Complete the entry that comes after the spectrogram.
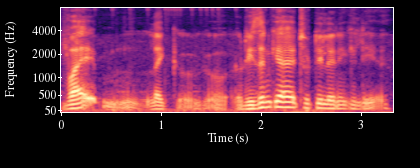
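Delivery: low-voiced HR manager. HR manager phoning an employee about leave, a low formal voice. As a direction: sound like a polite senior officer.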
